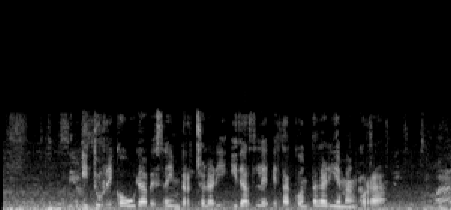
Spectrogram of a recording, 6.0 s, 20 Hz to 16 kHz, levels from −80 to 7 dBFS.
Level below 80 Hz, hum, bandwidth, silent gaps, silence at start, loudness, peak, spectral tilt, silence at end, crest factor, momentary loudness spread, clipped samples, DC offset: -48 dBFS; none; 7.8 kHz; none; 0.05 s; -17 LUFS; 0 dBFS; -6 dB/octave; 0 s; 16 dB; 10 LU; under 0.1%; under 0.1%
